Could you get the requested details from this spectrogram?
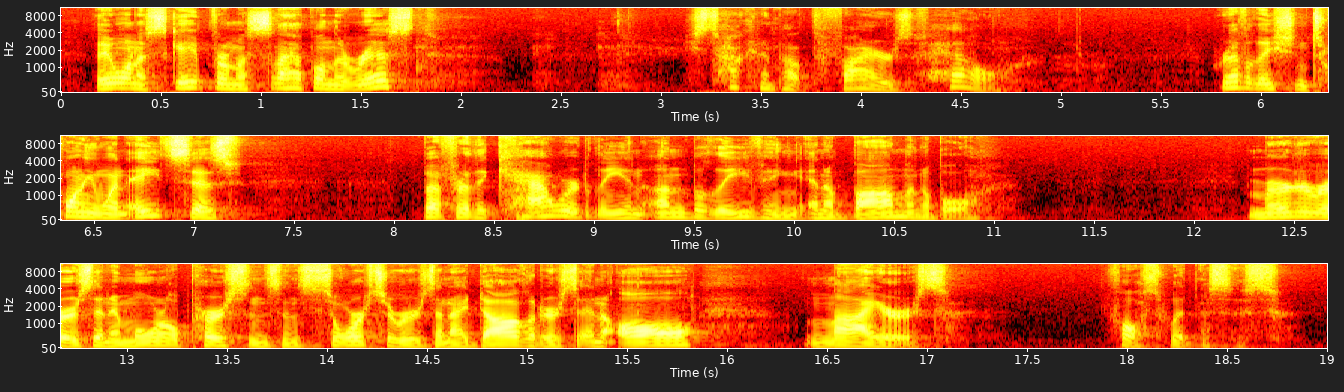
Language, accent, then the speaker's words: English; the South, United States; as I grew up speaking in the South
